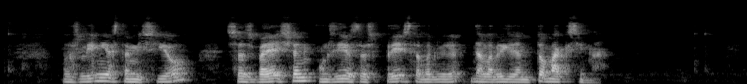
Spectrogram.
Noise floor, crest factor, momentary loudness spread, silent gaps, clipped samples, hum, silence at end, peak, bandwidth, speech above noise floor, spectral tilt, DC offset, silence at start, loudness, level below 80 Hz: -67 dBFS; 22 dB; 13 LU; none; under 0.1%; none; 1.4 s; -2 dBFS; 9.8 kHz; 46 dB; -5 dB/octave; under 0.1%; 0.65 s; -21 LUFS; -60 dBFS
